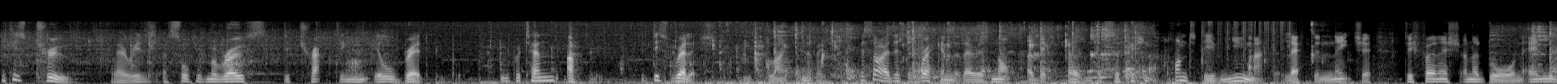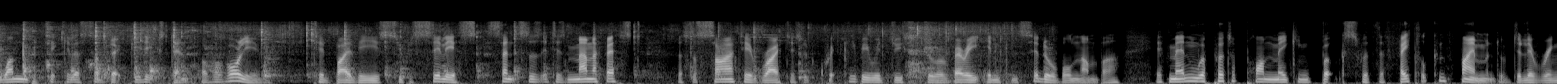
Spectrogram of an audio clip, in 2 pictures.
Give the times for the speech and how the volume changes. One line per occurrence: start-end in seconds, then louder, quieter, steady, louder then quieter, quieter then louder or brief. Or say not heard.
0.0-31.1 steady.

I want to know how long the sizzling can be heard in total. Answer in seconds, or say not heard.
23 s.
